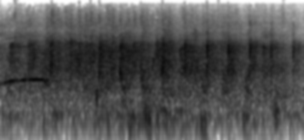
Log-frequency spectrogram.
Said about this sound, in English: Okay, come on, give him a clap, give him a clap.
